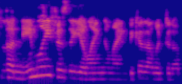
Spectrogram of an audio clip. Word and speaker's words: ylang ylang: Called, oh, it's not Y, it's pronounced like E. So ylang ylang. Ylang ylang.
